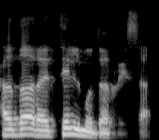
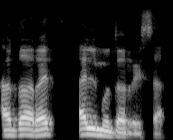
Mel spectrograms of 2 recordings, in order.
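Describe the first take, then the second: First: The words run together with an 'i' linking sound. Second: The two words are said separately, with 'al'. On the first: The speaker calls it right. "इस ता को हम जेर दे देते हैं, जेर दे के आगे मिलाते हैं" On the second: The speaker calls it wrong. "ये पढ़ने का तरीका नहीं है"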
